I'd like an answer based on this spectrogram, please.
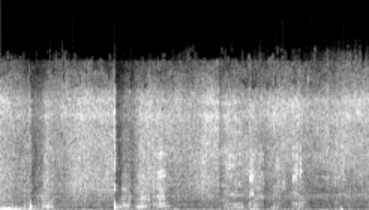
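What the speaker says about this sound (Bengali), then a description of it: "চিংড়ি মাছগুলো একটু হালকা করে ভেজে নেব।" Prawns frying in hot mustard oil with turmeric and salt, a loud continuous sizzle broken by repeated stirring scrapes and clatters of a utensil against the pan, close up with no speech.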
